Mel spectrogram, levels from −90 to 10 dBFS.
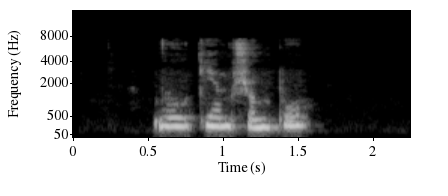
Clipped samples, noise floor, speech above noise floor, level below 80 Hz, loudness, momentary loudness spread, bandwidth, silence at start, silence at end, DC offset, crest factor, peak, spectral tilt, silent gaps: under 0.1%; -80 dBFS; 62 dB; -68 dBFS; -20 LUFS; 9 LU; 7.6 kHz; 0.55 s; 0.7 s; under 0.1%; 14 dB; -8 dBFS; -6 dB/octave; none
